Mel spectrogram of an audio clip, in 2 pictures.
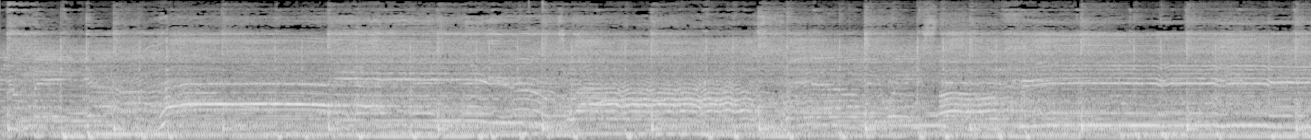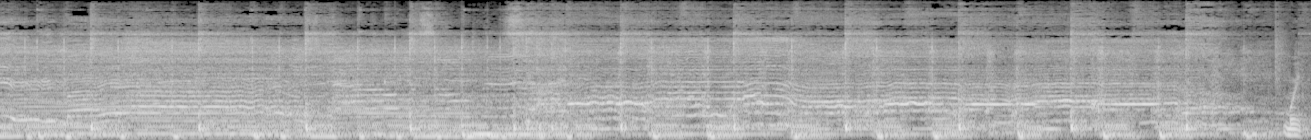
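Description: Grunge rock music plays steadily at full volume, with heavy, dense guitars and a strained, wailing vocal line running through the whole stretch without any pause.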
